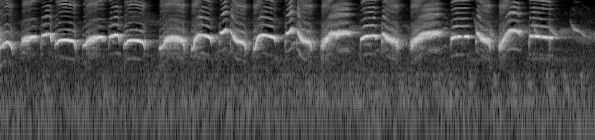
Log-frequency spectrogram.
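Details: Chinese hwamei in a cage, moulting, at morning voice training. It pours out a continuous, rich whistled song of quick looping notes that rise and fall, delivered in a fast rhythmic stream.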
